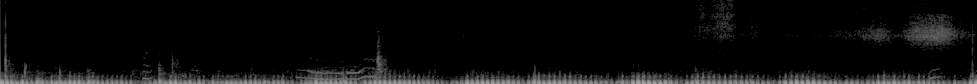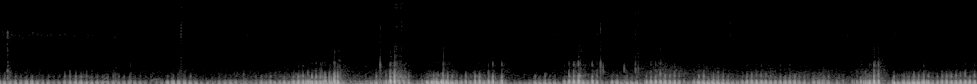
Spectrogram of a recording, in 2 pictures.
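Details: Purring from kittens waking someone up in the morning, a deep continuous rumble pulsing with each breath, occasional soft rustles and light taps over the low drone.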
